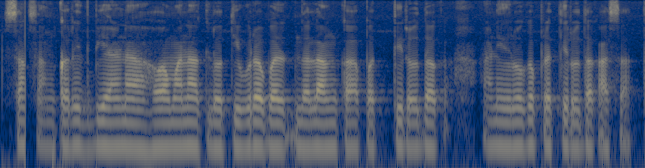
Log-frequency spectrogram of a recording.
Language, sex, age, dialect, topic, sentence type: Marathi, male, 18-24, Southern Konkan, agriculture, statement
